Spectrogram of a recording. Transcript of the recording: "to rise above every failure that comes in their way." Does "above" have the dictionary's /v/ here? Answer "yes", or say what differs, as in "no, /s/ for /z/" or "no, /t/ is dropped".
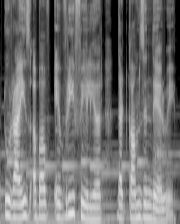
yes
